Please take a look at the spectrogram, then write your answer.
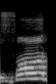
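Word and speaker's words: ص: সদ সিন এবং যা তিনটা হরফ একই জায়গা থেকে উচ্চারণ হয়। সেটা হচ্ছে সামনের শাড়ির নিচের দুইটা দাঁতের পেট। কিন্তু উচ্চারণের ধরণে পার্থক্য। ধরণটা কি?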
